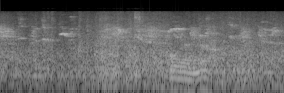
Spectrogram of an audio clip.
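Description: A pet bird being caught by hand indoors in a bird room, its wings flapping in a continuous rapid flutter of dry beats lasting the whole moment, close and fairly loud with faint chirps behind.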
